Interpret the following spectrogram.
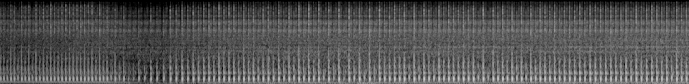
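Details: Saito FA-82a four-stroke glow engine after spring replacement, timing, valve lash and springs confirmed good, plug swapped to O.S. F: rapid steady full-throttle popping plateaus low, never reaching ~9,000 RPM expected on what is probably a 14x6 prop; cause unknown.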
